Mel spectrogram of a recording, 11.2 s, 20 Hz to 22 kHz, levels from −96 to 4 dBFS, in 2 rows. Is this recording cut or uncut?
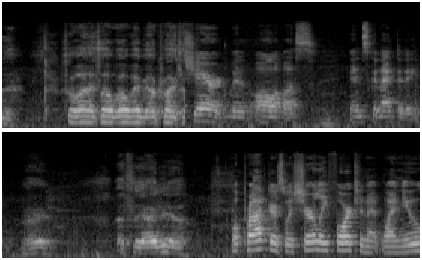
uncut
